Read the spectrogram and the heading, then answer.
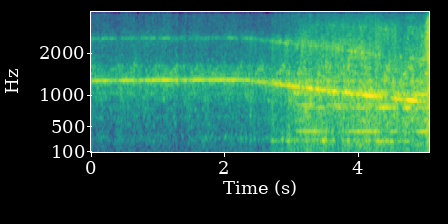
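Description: A fire engine siren wails steadily, growing louder as a rumbling engine joins in, then its pitch bends downward as the truck passes by; one of a bunch of fire engines going somewhere in the morning.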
